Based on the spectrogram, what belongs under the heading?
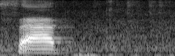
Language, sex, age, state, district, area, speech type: Gujarati, female, 45-60, Gujarat, Valsad, rural, read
